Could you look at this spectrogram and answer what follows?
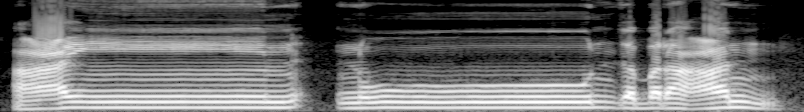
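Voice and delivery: drawn-out, chanted letter-by-letter spelling; slow spelling recitation. Shown as a demonstration. Teacher slowly chanting the spelling of each word for students. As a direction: stretch each letter name like a Quran teacher.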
